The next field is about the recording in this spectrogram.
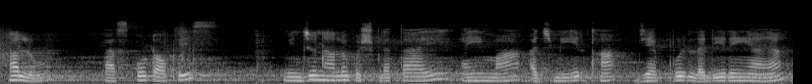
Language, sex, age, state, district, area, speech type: Sindhi, female, 30-45, Rajasthan, Ajmer, urban, spontaneous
